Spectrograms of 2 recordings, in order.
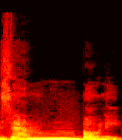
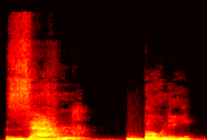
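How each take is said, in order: First: An m sound comes before the b. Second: An n sound comes before the b. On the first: The speaker calls it right. "you say Zamboni, and that's because the B is pronounced at the lips" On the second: The speaker calls it wrong. "you don't say uh"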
